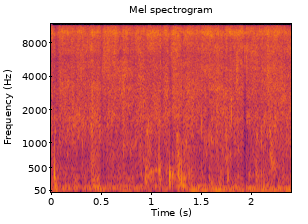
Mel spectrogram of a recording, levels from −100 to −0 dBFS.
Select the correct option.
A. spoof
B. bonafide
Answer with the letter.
A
